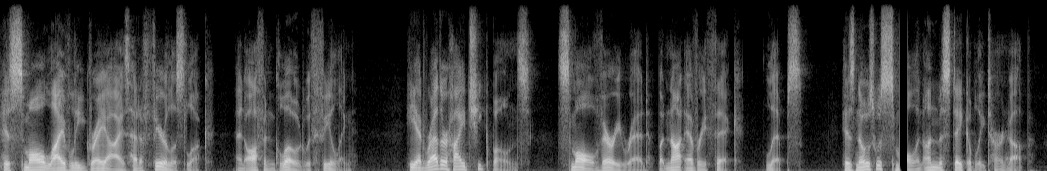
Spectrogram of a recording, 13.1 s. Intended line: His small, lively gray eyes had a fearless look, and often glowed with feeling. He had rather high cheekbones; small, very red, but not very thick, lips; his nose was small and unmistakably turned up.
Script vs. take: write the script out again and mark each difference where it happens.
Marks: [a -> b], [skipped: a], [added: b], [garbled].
His small, lively gray eyes had a fearless look, and often glowed with feeling. He had rather high cheekbones; small, very red, but not [very -> every] thick, lips; his nose was small and unmistakably turned up.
